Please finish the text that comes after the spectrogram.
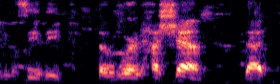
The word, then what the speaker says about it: Hashem: And the word Hashem, of course, is pronounced with the letter H, but there is no letter H in the Russian alphabet. So in order to indicate that it should be pronounced as an H, they took the letter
